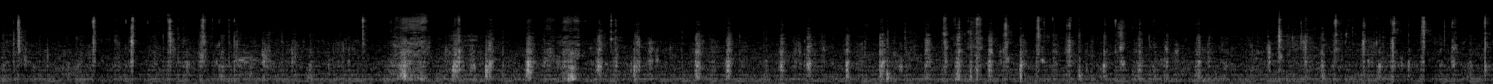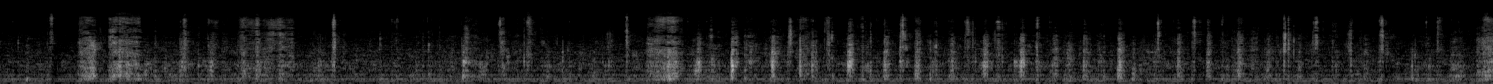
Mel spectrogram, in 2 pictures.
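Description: Close-miked chewing and lip-smacking of a person eating braised pork belly: a dense run of wet mouth clicks, with a few louder bursts spread through.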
